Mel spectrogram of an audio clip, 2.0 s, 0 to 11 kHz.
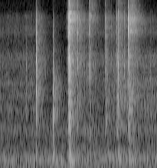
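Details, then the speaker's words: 1988 Alpine 5255 cassette-only car deck after drive belt replacement: several light, sharp clicks as the direction button switches playback from forward to reverse. Normal reverse mechanism operation. "pause and then we've got this button which switches the direction so you see the arrow there it's forward Direction press this"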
